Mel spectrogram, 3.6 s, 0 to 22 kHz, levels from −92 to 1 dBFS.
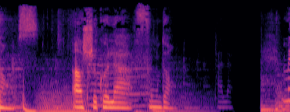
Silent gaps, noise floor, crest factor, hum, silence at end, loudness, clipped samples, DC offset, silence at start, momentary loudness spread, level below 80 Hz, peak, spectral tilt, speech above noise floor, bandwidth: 2.96-3.24 s; -59 dBFS; 20 dB; none; 0 s; -29 LUFS; under 0.1%; under 0.1%; 0 s; 15 LU; -42 dBFS; -10 dBFS; -5 dB/octave; 32 dB; 17.5 kHz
